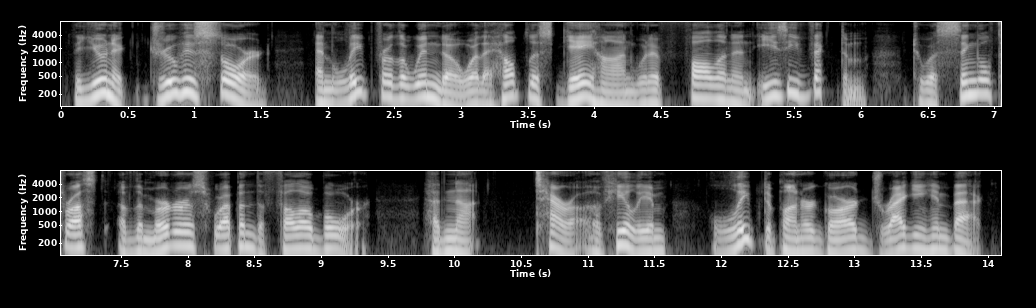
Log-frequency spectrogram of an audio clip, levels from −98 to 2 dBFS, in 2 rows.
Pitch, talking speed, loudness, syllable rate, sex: 145 Hz, 185 wpm, -18 LUFS, 5.3 syllables/s, male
